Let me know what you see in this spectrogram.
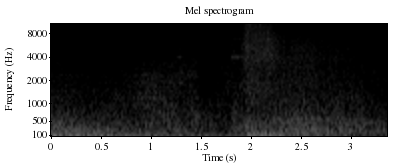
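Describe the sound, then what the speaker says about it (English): Torpedo hits striking a warship in a naval battle game, a continuous rumbling low boom with a brighter burst near the middle, moderately loud and without speech. "Did not turn out of those torpedoes, a bit unfortunate"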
